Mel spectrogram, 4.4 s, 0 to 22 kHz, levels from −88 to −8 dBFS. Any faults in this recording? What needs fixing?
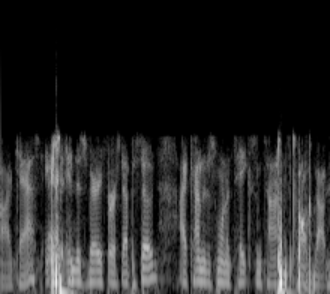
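The speech passed through the GSM full-rate codec, which fits a 13 kbps path. It models the vocal tract, drives it with coarse regular pulses, and cuts everything above 4 kHz. That leaves a plainly audible buzzy, gravelly roughness and a dull, band-limited tone across the whole clip.

GSM bit errors corrupted the decoder's filter, pitch and gain parameters from 0.62 to 0.97 s and again from 3.65 to 4.20 s. Corrupted frames bend the spectrum and jump in level, so the speech breaks into squawks, pops and gargling in both stretches.

To prevent this, route the audio over a wideband codec with a reliable, error-protected link, or conceal corrupted frames instead of decoding them.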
